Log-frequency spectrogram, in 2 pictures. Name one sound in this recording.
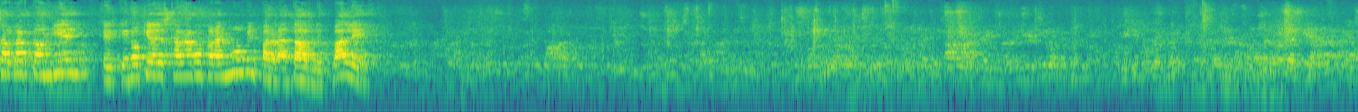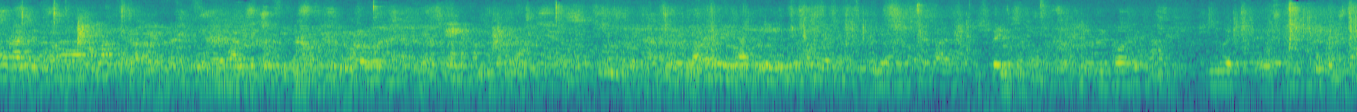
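A woman speaks steadily to an audience in an echoing room.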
